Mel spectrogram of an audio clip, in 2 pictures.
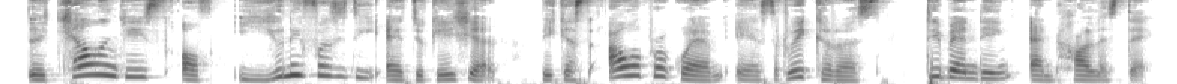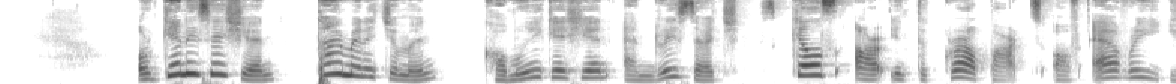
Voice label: formal, voice over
